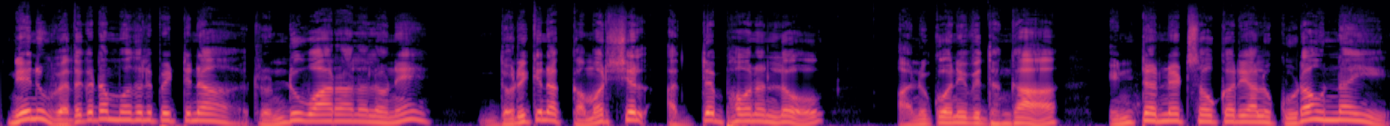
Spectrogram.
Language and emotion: Telugu, surprised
